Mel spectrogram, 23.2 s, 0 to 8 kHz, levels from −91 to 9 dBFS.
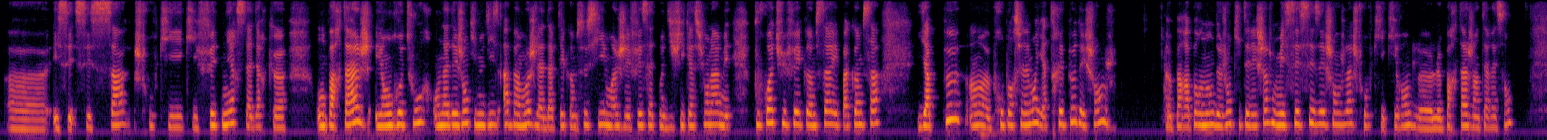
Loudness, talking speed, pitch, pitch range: -23 LUFS, 205 wpm, 215 Hz, 195-235 Hz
